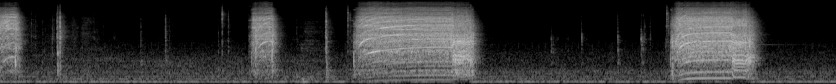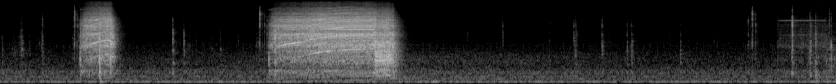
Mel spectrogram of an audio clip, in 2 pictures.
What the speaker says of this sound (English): Let's run these screws in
